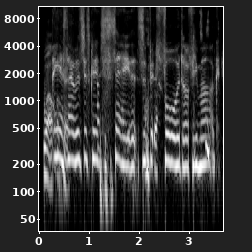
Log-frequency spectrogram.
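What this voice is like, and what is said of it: Lilting British accent. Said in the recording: “lyric British accent”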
